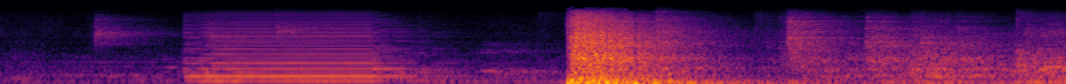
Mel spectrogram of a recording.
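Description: A short, steady electronic tone sounds for under a second: the referees' down signal for a completed snatch. About a second after it, a loaded barbell dropped from overhead lands loudly on the lifting platform and bounces a few times.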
